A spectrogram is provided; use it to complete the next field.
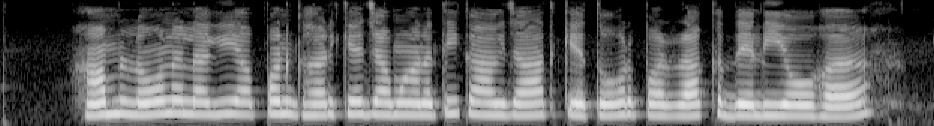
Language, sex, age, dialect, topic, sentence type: Magahi, female, 51-55, Southern, banking, statement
